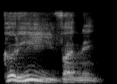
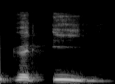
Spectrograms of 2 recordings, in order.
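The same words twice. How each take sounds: First: "evening" stretched slowly into three syllables, ev-en-ing; slow, overdone church-announcement "Good evening". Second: "evening" in two syllables, eve-ning; correct pronunciation. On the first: Retold or imitated. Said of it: "she'll get up and say". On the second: Shown as a demonstration. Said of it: "it's just simply".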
